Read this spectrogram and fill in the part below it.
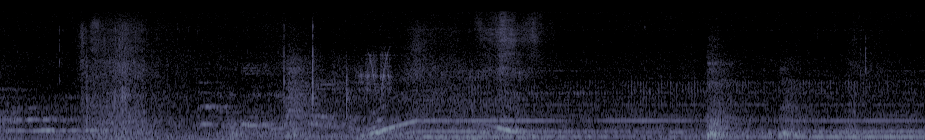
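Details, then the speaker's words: Camera slider motor drive noise, mic on chest near the slider as it runs a programmed back-and-forth move; quiet whine rising, holding, then falling in pitch as the carriage speeds up and slows; normal, fine if slider is farther away. "is it noisy so yeah a little bit of noise but you know again if it's a certain distance away it shouldn't be a problem"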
